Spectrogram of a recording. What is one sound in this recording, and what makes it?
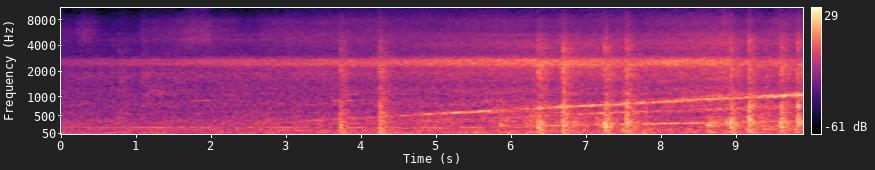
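A train's electric motors hum and whine, rising in pitch as the train pulls away.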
